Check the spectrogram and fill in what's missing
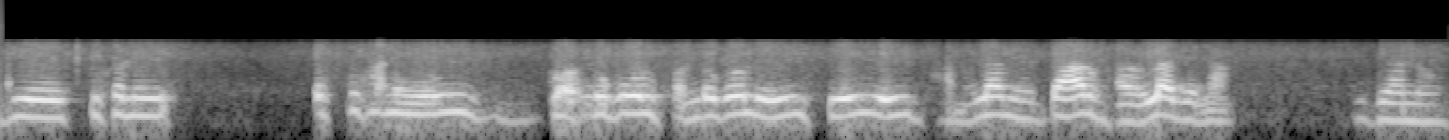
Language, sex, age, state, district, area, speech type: Bengali, female, 60+, West Bengal, Kolkata, urban, conversation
